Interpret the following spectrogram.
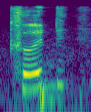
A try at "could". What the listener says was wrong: But could. Instead of could, it is could. You're saying cool. It is could.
